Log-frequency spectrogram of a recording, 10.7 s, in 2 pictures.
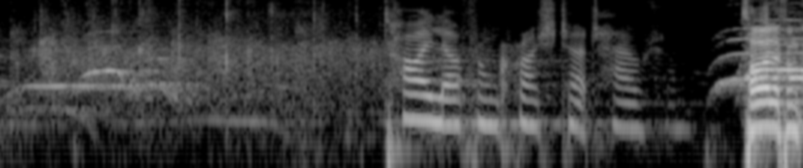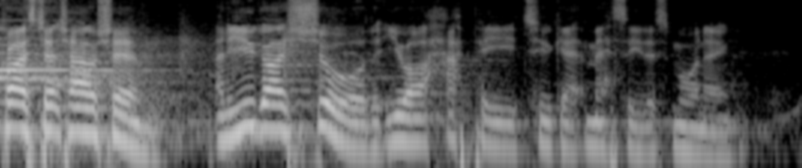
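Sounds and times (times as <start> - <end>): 
audience applause: 0.0 - 2.6, 5.0 - 7.3
speech: 2.6 - 10.4.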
